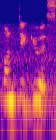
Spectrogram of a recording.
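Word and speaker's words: contiguous: कॉन्टिग्यूस, इसकी pronunciation है कॉन्टिग्यूस.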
